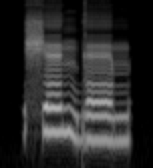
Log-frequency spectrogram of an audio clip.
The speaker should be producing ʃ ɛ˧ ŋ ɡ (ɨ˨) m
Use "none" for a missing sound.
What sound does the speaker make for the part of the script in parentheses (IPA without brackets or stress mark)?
ɛ˨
